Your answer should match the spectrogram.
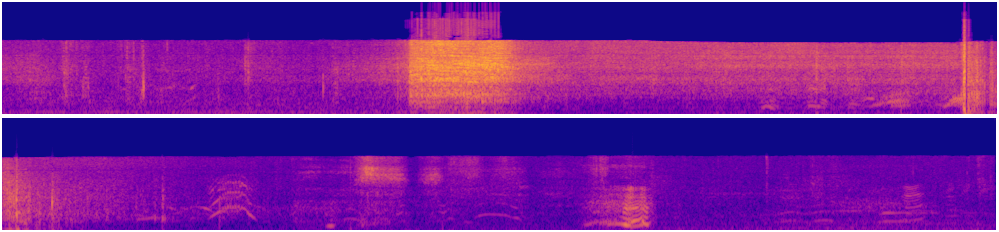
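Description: New Year's rockets strapped to a small wooden cart fire with a loud rushing burst about three seconds in, hiss as they burn, then go off with a sharp bang about seven seconds in. A few faint crackles come before the ignition.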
